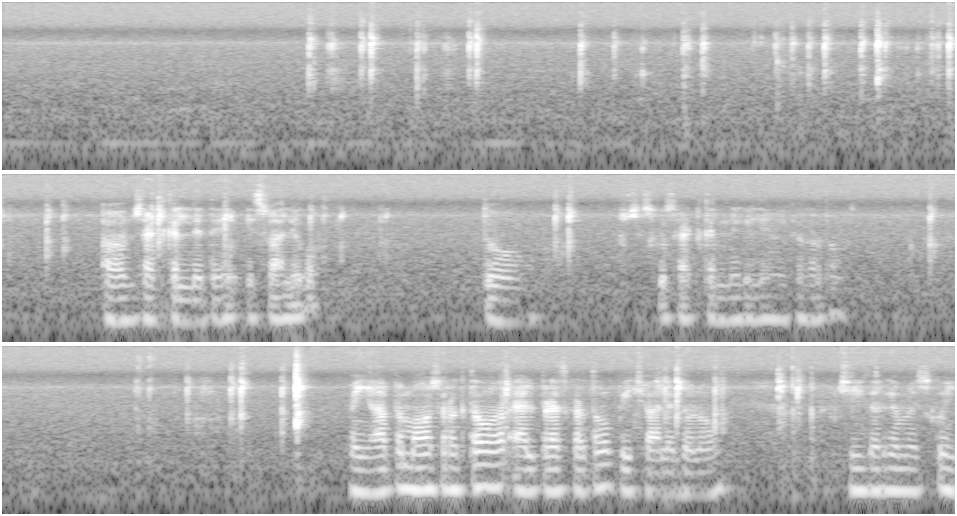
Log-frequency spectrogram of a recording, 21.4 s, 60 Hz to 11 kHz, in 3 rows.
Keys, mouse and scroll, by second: 1.4-4.2 middle drag, 4.2-4.5 scroll down 5, 4.5 middle click, 5.0 scroll down 4, 5.3-6.8 middle drag, 6.8 KP_7, 7.5-7.8 scroll up 1, 7.8 shift+middle click, 8.3-8.8 scroll up 2, 8.8-11.2 shift+middle drag, 11.2 scroll up 1, 11.7-12.3 scroll down 2, 13.1-16.1 middle drag, 17.0 click, 17.4 scroll up 2, 17.8-19.7 shift+middle drag, 19.7 l, 20.7-21.1 scroll down 2, 21.1 shift+middle click.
